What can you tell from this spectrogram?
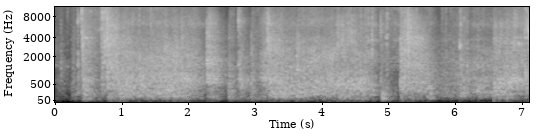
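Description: Skateboard wheels rolling over a wooden mini ramp as the rider carves back and forth, with thuds as the board comes down on the plywood and a sharp knock about five seconds in.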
